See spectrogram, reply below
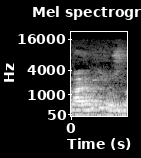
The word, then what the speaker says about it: Арминий: Кстати, вот Арминиус, надо говорить, это больше его латинское произношение. Вообще можно назвать его Арминий.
